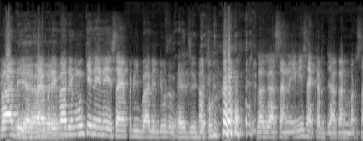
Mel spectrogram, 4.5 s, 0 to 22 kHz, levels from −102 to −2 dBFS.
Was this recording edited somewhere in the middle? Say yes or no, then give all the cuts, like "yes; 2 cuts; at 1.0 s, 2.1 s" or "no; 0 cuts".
yes; 1 cut; at 3.1 s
